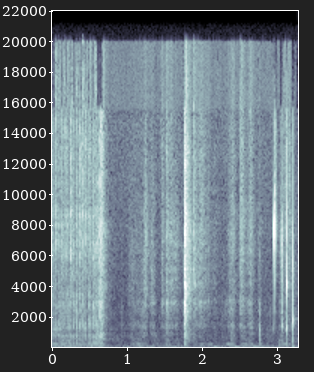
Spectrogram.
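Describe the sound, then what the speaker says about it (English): A deck of playing cards being shuffled up close, with quick riffling bursts and a few crisp snaps, quiet overall with no speech. "I am genuinely shuffling the deck right here. So this is a genuine shuffle to start the trick."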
